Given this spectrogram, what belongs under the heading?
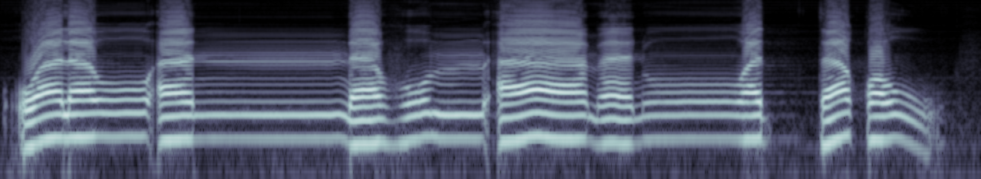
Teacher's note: panjangkan nunnya dua harakat karena ia mad thobi'i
